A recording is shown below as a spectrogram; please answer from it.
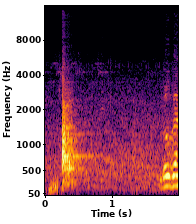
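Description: A single sharp knock about a quarter second in, with a short ring that fades quickly.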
